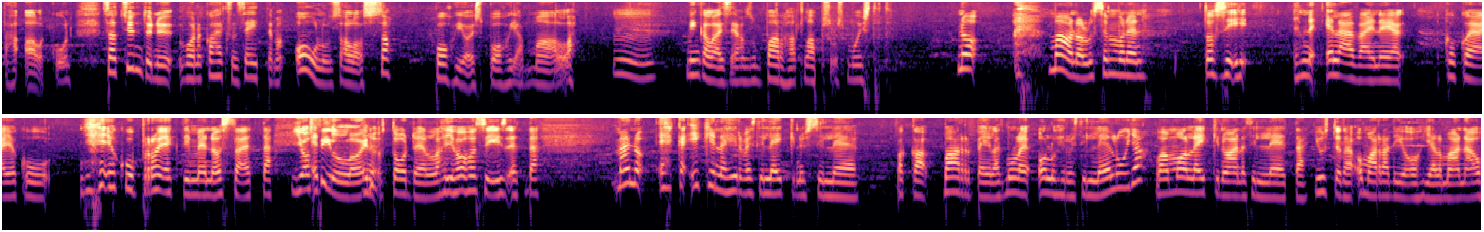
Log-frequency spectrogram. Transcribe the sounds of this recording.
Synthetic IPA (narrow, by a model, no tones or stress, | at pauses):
t̪æɦæ̰ʔɑ̰lkṵːnsoːt̪synt̪ynyʋuonːɑkɑɦeksɑnseit̪ːemæ̰ʔowlunsɑlosːɑ | pohjoispohjɑ̰mːɑːlːɑ̰ː | miŋkælɑisiɑonsumpɑrɦɑːt̪lɑpsṵːsmuist̪ɑ̥t̪ | no | mæːoːnolːussemːonen | t̪osi | emoneʔelæʋæinejɑkokojɑjjoku | jokuprojekt̪imenosːɑet̪ːæjoesilːoit̪odelːɑjoːsiːset̪ːæ | mæenoʔʔehkæʔikinæhirʋeːst̪ileikːinyssilːeː | ʋɑ̰ikːɑb̥ɑrpeilːɑet̪mulːeiʔolːuhirʋeːst̪illelujɑʋɑːmmoːlleikːinyɑinɑsilːeːet̪ːæjust̪jot̪ɑiʔomɑrɑdioohjelmɑːnæu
